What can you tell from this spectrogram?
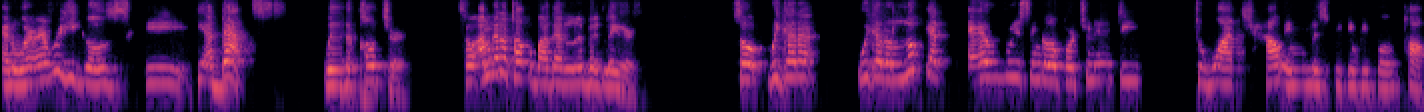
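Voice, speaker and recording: The speech moves at a moderate pace in an Indonesian accent. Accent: Sundanese-tinged English. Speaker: guest speaker at English club. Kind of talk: talk to online audience. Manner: animated, many fillers and repetitions.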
